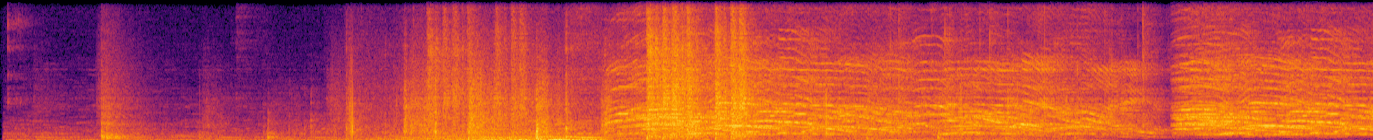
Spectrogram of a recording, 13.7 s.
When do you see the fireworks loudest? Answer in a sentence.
The volume of the fireworks peaks at 7 seconds.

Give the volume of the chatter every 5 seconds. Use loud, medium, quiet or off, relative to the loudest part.
quiet, loud, loud.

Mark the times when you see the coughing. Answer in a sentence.
The coughing can't be heard in this clip.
